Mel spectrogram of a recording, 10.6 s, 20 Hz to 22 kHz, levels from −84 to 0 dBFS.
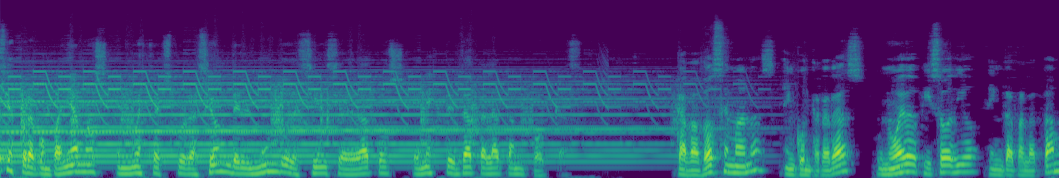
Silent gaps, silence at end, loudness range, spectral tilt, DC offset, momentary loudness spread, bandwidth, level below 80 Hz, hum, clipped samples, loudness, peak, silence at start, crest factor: none; 0 s; 4 LU; -6 dB/octave; under 0.1%; 14 LU; 13 kHz; -54 dBFS; none; under 0.1%; -20 LUFS; -2 dBFS; 0 s; 18 dB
